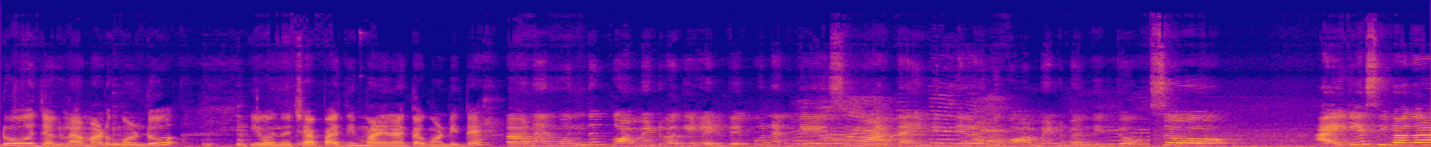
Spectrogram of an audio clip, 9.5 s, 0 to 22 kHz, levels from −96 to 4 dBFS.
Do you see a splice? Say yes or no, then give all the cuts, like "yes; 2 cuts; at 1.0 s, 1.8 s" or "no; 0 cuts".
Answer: yes; 2 cuts; at 3.4 s, 7.7 s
